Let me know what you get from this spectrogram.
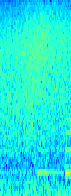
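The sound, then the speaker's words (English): A soft, steady wash of ocean surf rolling onto the shore, a continuous hiss with no clear individual breakers and no voices. “As the waves slide back into the sea, disappearing into the waves, you exhale, letting the breath go.”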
